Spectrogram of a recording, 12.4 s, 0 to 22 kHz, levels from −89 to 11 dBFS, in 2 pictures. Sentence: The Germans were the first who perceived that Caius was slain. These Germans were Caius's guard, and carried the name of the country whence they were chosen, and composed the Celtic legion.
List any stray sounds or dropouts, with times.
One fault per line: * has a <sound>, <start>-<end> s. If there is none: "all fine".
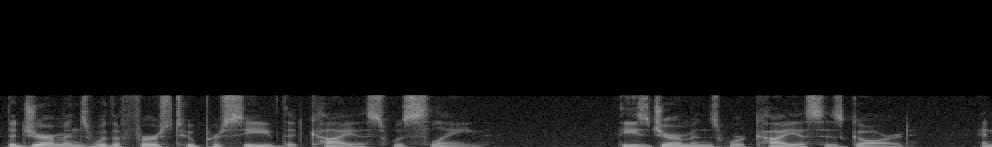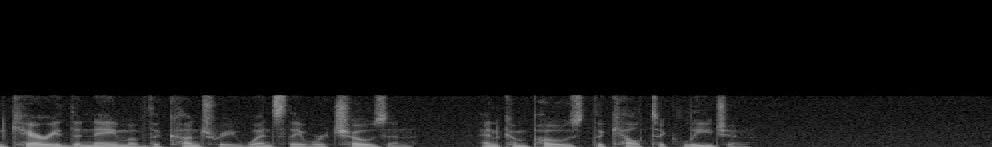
all fine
